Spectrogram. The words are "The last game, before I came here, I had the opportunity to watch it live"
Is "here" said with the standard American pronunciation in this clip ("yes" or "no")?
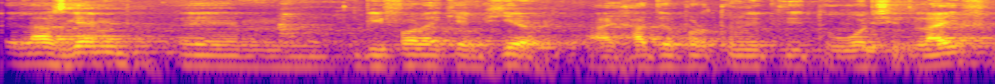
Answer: yes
